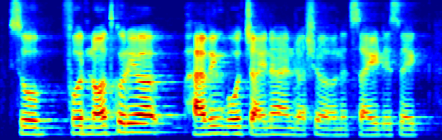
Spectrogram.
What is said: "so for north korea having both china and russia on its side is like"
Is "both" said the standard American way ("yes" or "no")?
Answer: no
